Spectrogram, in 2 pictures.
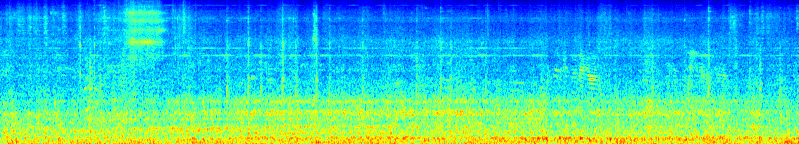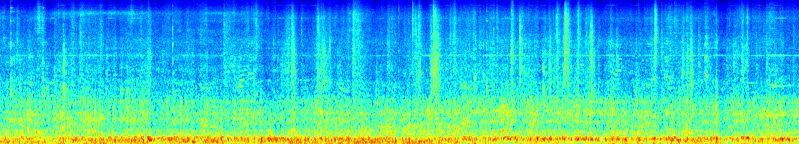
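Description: Heard inside the carriage, a Budapest HÉV suburban train runs at speed with a steady rumble of wheels on the rails and the clickety-clack of rail joints, the clicks coming thicker in the second half. A brief high squeal comes about two to three seconds in.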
